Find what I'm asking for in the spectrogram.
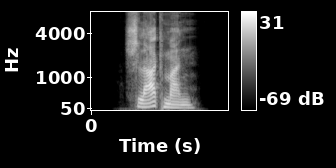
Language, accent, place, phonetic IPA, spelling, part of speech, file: German, Germany, Berlin, [ˈʃlaːkˌman], Schlagmann, noun, De-Schlagmann.ogg
- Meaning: stroke (the rower who is nearest to the stern of the boat)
